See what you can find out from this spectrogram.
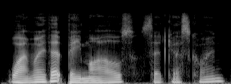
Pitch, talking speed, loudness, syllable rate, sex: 105 Hz, 180 wpm, -19 LUFS, 4.8 syllables/s, male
